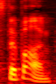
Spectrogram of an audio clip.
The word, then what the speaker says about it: Stepan: Why can I still not pronounce Stepan? I can't do it. – It's like, you know... You step on a bug.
